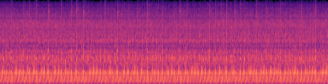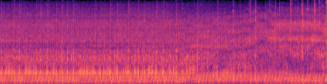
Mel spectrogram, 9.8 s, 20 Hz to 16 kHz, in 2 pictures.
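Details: Homelite Super XL-925 82cc vintage two-stroke chainsaw, governor blocked off: steady high buzz breaking into burbling four-stroke off the cut; tuned as intended, not four-stroking in a good cut.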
